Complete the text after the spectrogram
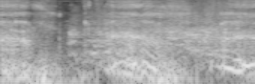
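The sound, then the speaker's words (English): A voice imitates an antelope grazing for The Lion King, with a steady stream of rough, breathy snuffling and low grunting, noisy and sustained for a couple of seconds without words. “Wait, but so you went in, they had … come in, and then you, and they said, hey, can you do an antelope grazing?”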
